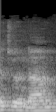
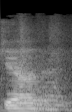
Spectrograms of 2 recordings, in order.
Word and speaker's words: ज्ञान: पता नहीं है लेकिन उत्तर भारत में लोग जन शब्द नहीं बोलते वो क्या बोलते हैं ज्ञान आपका मुझे पता नहीं यहां पर भी ऐसा बोलते हैं ज्ञान बोलते हैं तो संस्कृत के अनुसार वास्तविक उच्चारण क्या है ज्ञान जन तो हम लोग इस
